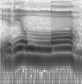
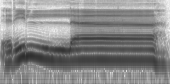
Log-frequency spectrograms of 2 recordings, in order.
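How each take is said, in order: First: The L sound is heavy and full. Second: The L sound is light and thin. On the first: The speaker calls it wrong. "রিল্লাহ বলবো না" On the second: The speaker calls it right. "পাতলা করে"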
